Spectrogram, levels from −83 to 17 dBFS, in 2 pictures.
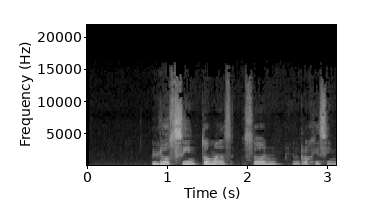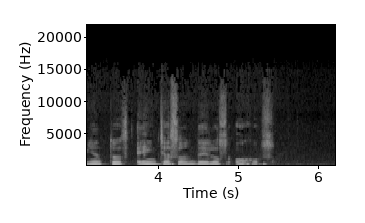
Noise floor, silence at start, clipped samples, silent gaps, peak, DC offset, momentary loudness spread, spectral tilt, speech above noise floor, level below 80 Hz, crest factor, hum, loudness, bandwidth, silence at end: -60 dBFS; 0.8 s; under 0.1%; none; -2 dBFS; under 0.1%; 14 LU; -4.5 dB/octave; 38 dB; -44 dBFS; 20 dB; none; -22 LUFS; 16 kHz; 0.8 s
